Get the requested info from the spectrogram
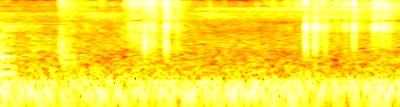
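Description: Quiet outdoor background with a steady low rumble, broken by two brief soft hissing noises, one a little under a second in and one near the end.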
